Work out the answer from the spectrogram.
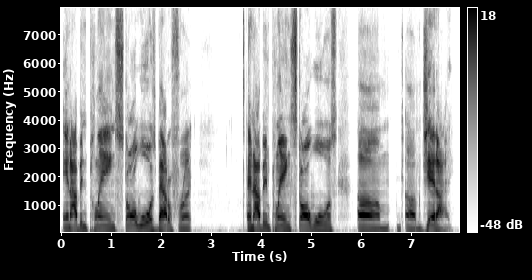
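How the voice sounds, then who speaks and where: A man's voice: medium pitch, pushed and bright, no echo. A man in his forties on a casual live stream, reading viewers' comments aloud and greeting them in a loose, repetitive way full of fillers. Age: 40s.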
